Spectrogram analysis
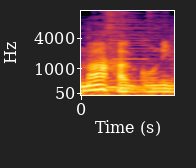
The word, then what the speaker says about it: Mahagoni: Und dann irgendwas Helles noch so als Kontrast oder irgendwas Bordeaux, Mahagoni, ja, ist es nicht Mahagoni? Nicht Maha, ne? Mahagoni. Nicht Mara, sondern Mahagoni, wie das ausgesprochen, okay.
